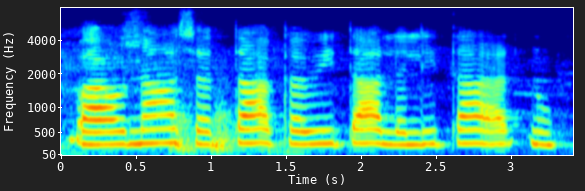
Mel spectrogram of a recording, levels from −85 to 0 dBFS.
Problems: background sounds at intervals, low volume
